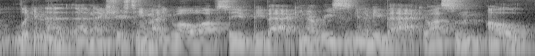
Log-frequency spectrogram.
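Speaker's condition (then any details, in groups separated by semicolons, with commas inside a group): No condition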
